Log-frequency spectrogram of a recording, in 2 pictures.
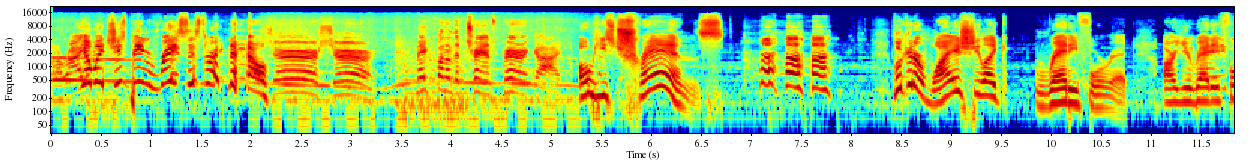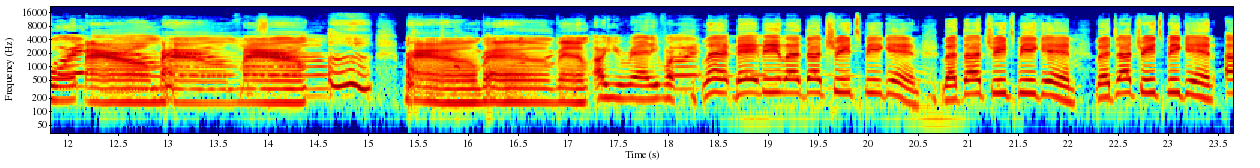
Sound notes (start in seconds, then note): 6.9 laughing; 14.2 making music sounds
